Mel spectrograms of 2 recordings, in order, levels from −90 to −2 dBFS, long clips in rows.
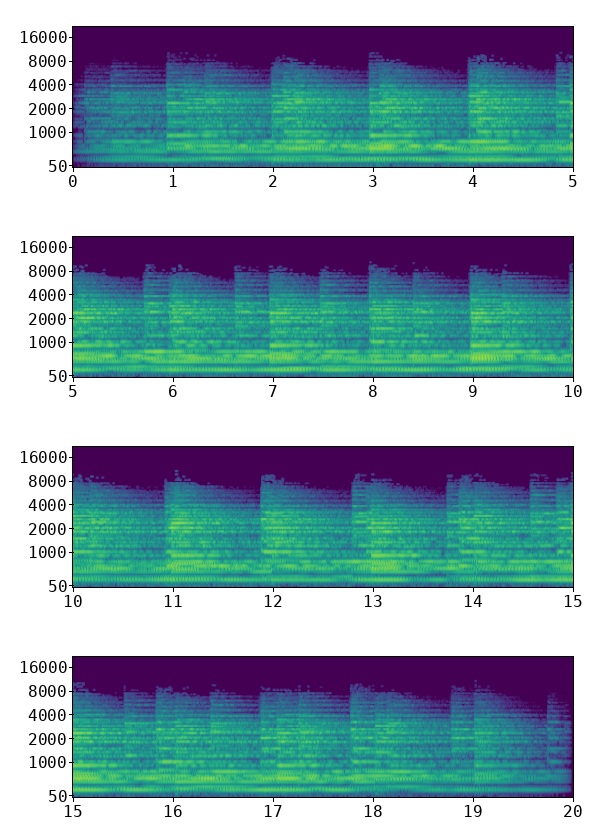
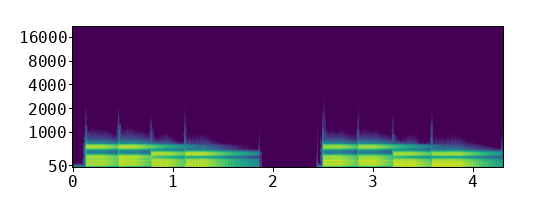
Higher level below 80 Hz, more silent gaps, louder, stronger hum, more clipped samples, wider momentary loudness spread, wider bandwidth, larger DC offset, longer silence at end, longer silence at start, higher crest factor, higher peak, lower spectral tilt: second, -60 dBFS vs -18 dBFS; second, none vs 1.91-2.44 s; second, -17 LUFS vs -12 LUFS; neither; neither; first, 9 LU vs 6 LU; first, 9.6 kHz vs 0.8 kHz; neither; about the same, 0.15 s vs 0.1 s; about the same, 0.1 s vs 0.15 s; first, 18 dB vs 10 dB; about the same, 0 dBFS vs 0 dBFS; second, -3.5 dB/octave vs -18 dB/octave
